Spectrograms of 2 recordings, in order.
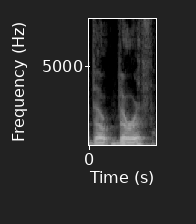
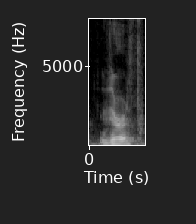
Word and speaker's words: Vyerith: I believe it's pronounced vyerith with the Y being silent.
